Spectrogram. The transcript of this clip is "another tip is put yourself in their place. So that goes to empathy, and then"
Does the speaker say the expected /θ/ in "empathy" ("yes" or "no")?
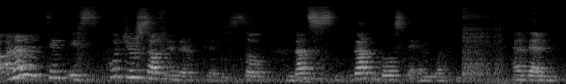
no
